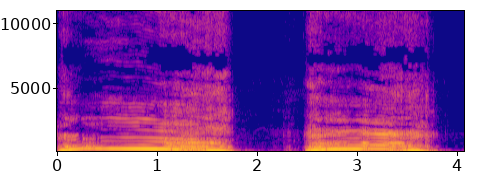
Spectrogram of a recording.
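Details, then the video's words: At night, a N'waswishaka male lion on territorial patrol gives two long, deep, moaning roars that swell, hold, then sag away. "Lion roar on patrol"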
